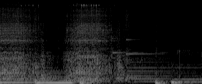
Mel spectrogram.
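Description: A sewing machine stitches curtains in a curtain shop's sewing workroom, a close, steady mechanical whirr that briefly changes pace and stops and restarts.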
